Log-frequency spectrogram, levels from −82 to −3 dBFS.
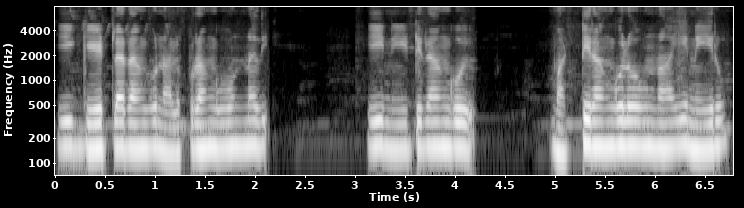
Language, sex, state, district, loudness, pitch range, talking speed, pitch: Telugu, male, Telangana, Mahabubabad, -16 LUFS, 150-160 Hz, 115 wpm, 155 Hz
